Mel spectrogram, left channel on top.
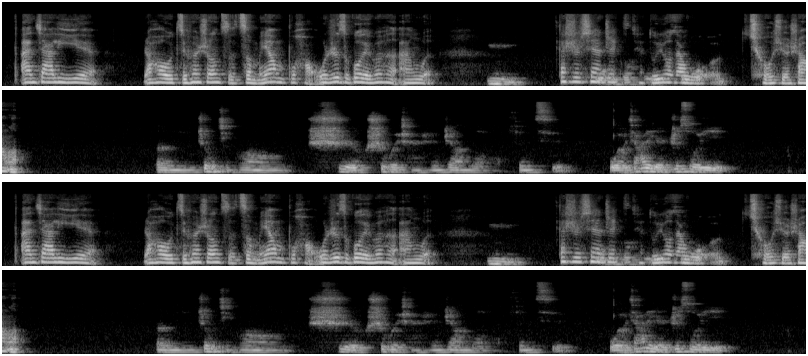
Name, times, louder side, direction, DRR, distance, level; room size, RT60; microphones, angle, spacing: voice 1, 0.2-0.9 1.4-4.3 5.6-6.1 6.5-8.2, left 1 dB, 15° left, 0.8 m, -19 dB
voice 2, 4.9-5.2 5.9-6.9 9.6-13.7 14.1-15.3, left 2 dB, 75° left, 2.7 m, -25 dB
12.0 x 4.9 x 3.2 m
head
